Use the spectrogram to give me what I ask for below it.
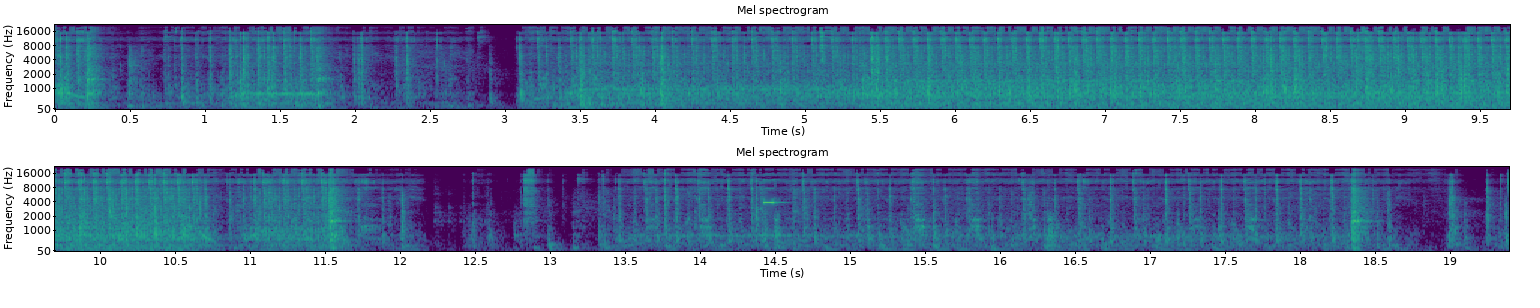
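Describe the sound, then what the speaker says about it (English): A sewing machine stitches fabric across elastic for a face mask in bursts, with a long steady whirring run in the middle, short backstitch runs, and quiet handling pauses between them. "after you sew across the elastic, backstitch."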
